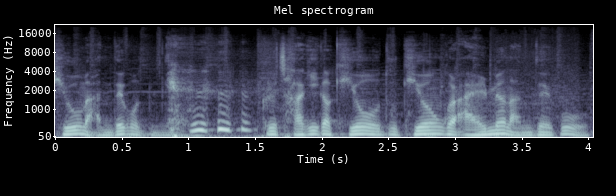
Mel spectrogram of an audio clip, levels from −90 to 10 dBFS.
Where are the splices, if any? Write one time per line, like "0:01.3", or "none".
0:01.5

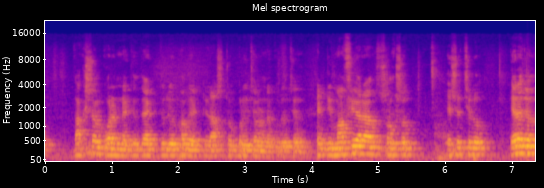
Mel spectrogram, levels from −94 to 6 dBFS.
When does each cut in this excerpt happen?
0:04.0

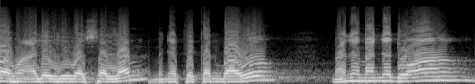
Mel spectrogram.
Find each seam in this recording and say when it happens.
0:01.5

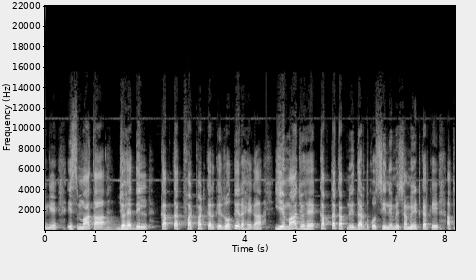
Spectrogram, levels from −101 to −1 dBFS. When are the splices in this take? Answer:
none

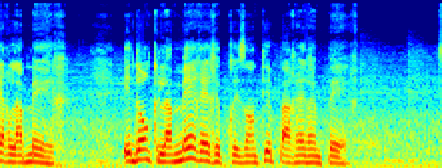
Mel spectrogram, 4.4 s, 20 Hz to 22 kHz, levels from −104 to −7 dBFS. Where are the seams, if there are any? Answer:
0:03.1

